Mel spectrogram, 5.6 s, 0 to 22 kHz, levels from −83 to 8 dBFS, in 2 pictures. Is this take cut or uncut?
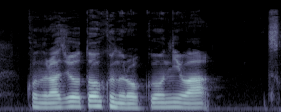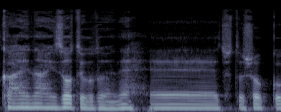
uncut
